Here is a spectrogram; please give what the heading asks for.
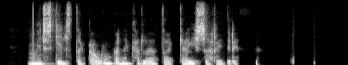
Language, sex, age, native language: Icelandic, female, 18-19, Icelandic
